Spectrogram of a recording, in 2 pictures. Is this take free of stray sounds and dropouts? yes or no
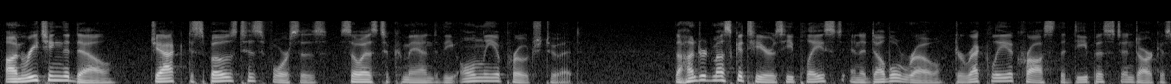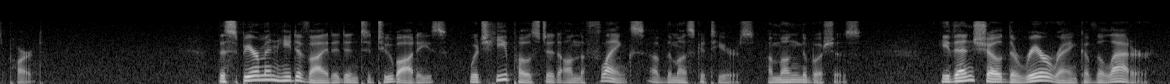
yes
